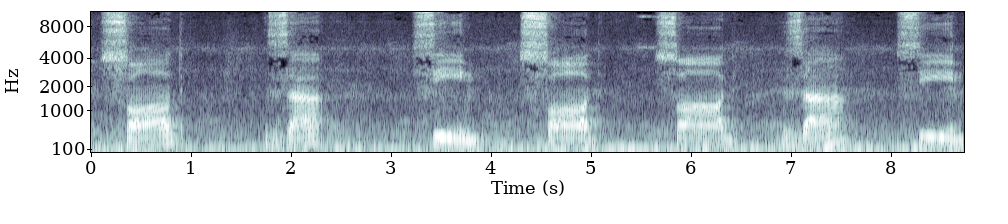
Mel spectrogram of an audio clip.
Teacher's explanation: یہ حروف زبان کی نوک سامنے، اوپر، نیچے دو دانتوں کے اندرونی کنارے سے ادا ہوتے ہیں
